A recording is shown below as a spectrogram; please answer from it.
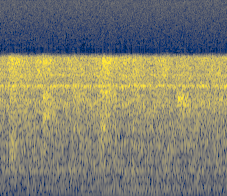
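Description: Near silence: room tone, with a couple of faint small clicks.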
